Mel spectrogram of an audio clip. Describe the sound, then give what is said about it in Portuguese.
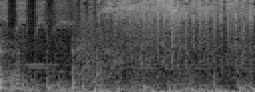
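A voice imitates a snake with a long, steady hiss that begins a moment in and carries on to the end, fairly loud, with low murmuring underneath. “Como faz uma cobrinha.”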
